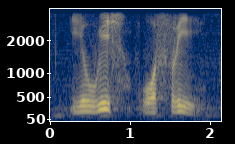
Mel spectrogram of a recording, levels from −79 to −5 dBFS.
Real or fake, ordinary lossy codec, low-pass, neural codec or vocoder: real; none; 3.6 kHz; none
